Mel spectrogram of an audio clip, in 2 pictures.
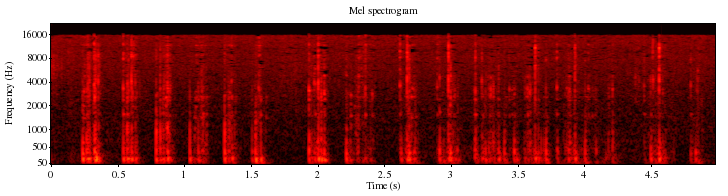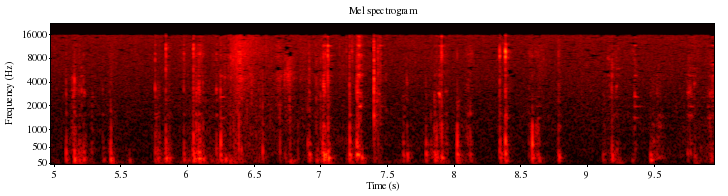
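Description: A steel scaler scrapes the plastic teeth of a typodont dental model in rapid strokes. Dozens of short, dry scraping clicks follow in quick succession, quiet and mostly low and mid-toned, each ending almost instantly.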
